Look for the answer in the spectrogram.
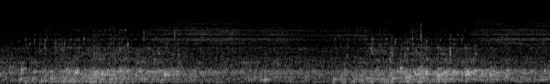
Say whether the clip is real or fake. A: real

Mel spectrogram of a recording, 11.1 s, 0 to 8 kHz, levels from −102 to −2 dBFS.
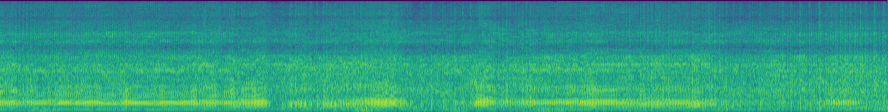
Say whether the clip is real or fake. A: real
